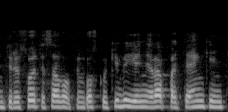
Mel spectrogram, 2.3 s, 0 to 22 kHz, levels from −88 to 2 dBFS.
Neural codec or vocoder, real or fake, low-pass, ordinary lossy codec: codec, 16 kHz, 8 kbps, FreqCodec, larger model; fake; 7.2 kHz; AAC, 48 kbps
